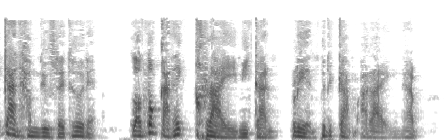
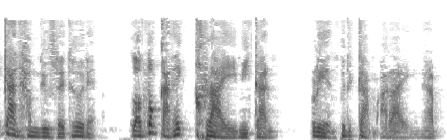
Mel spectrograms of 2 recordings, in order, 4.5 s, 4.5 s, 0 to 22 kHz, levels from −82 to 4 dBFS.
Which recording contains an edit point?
first; 1 cut; at 2.8 s

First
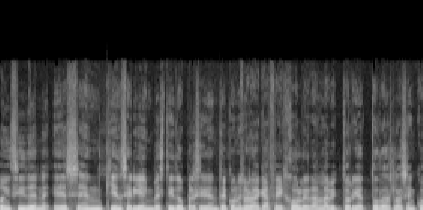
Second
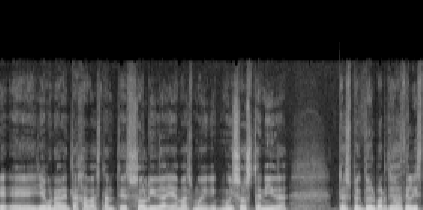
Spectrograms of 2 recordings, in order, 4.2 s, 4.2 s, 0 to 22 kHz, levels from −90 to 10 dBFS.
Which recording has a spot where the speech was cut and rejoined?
first; 1 cut; at 2.4 s

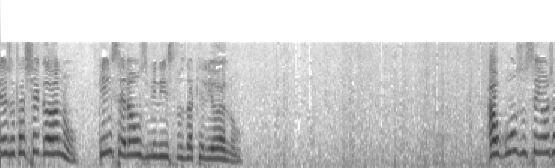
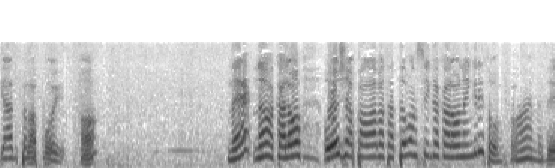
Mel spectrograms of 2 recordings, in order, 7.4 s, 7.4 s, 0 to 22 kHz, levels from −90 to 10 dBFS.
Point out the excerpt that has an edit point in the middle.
second; 1 cut; at 1.0 s

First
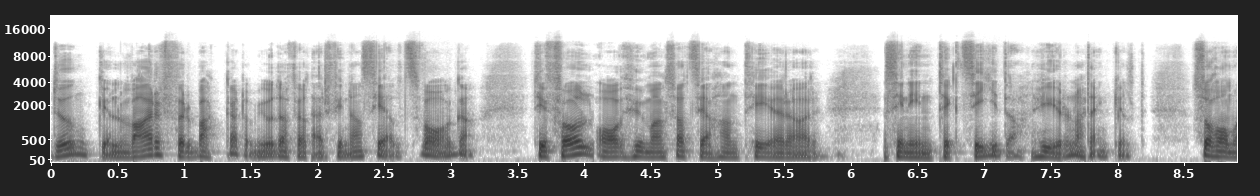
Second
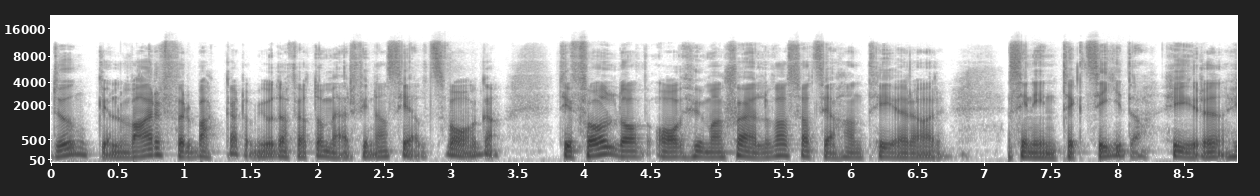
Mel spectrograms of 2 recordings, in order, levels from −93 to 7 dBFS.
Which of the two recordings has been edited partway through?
first; 5 cuts; at 2.0 s, 4.1 s, 4.6 s, 7.4 s, 7.8 s

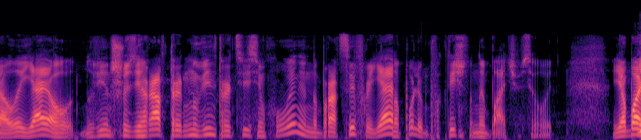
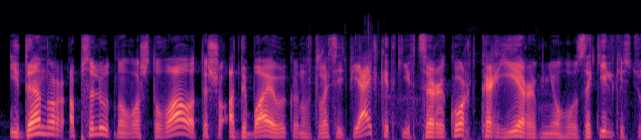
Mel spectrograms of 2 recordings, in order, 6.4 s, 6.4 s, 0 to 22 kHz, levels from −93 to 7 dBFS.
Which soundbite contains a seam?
first; 3 cuts; at 2.2 s, 3.4 s, 3.9 s

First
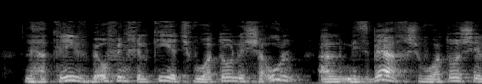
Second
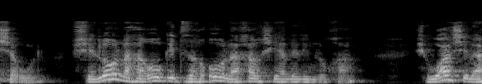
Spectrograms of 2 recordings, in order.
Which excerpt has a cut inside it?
first; 1 cut; at 3.1 s

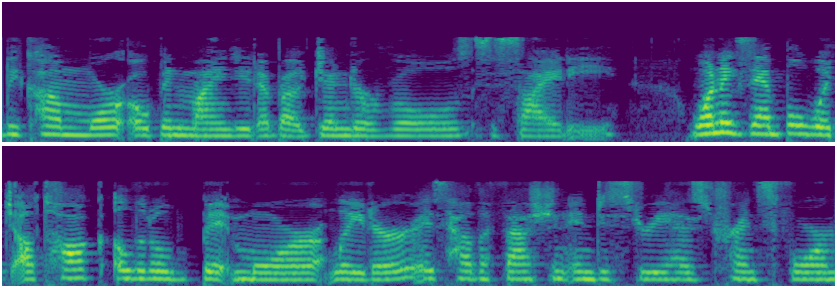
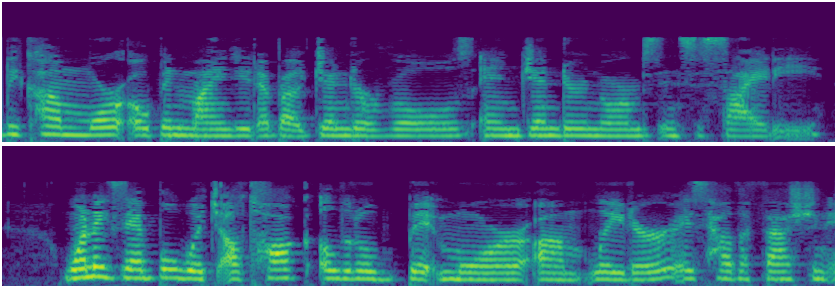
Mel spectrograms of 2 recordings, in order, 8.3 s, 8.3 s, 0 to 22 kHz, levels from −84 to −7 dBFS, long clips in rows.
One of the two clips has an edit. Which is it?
first; 2 cuts; at 2.4 s, 5.8 s

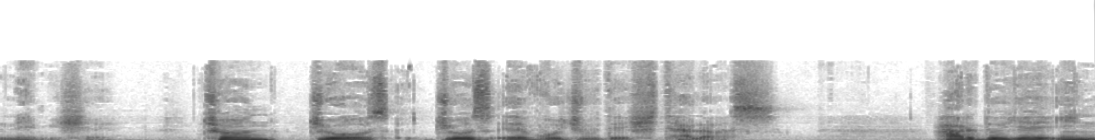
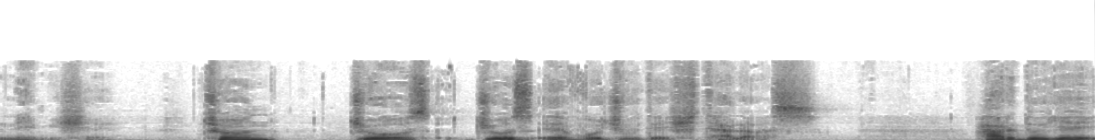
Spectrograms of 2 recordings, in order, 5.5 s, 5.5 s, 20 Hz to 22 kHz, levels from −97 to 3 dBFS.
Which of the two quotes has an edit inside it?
first; 1 cut; at 1.4 s

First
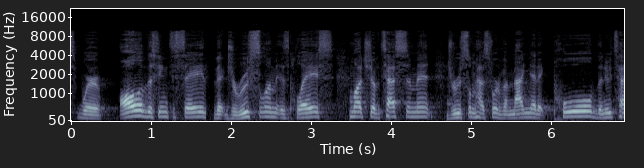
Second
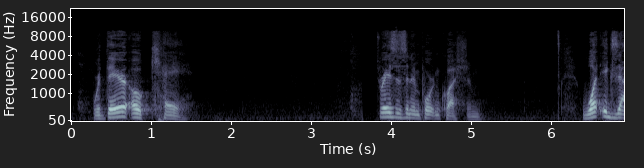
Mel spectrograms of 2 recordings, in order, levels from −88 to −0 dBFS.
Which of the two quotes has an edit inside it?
first; 6 cuts; at 1.0 s, 1.7 s, 2.7 s, 3.5 s, 3.9 s, 4.7 s

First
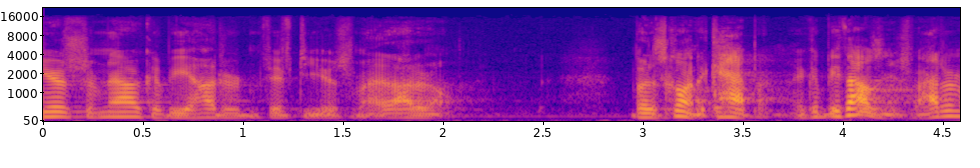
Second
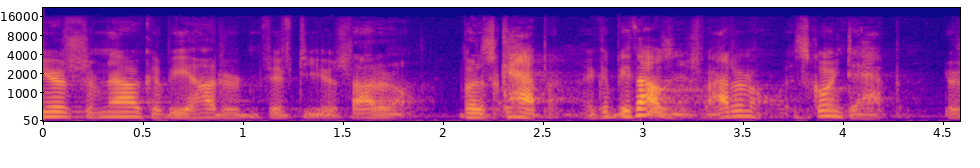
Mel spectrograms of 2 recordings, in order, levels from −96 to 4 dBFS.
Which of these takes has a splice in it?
second; 3 cuts; at 1.5 s, 2.0 s, 2.3 s

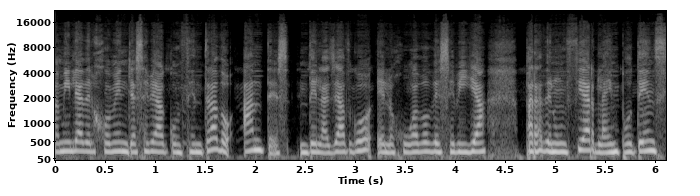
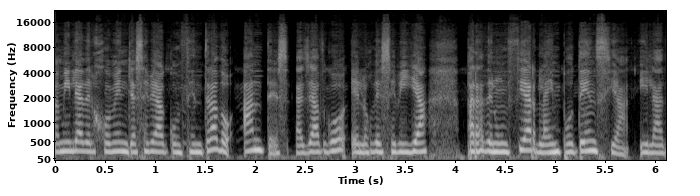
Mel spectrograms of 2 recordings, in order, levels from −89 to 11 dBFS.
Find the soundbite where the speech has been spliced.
second; 2 cuts; at 2.4 s, 3.1 s

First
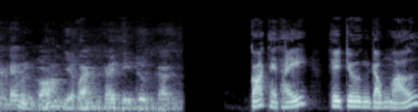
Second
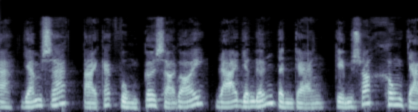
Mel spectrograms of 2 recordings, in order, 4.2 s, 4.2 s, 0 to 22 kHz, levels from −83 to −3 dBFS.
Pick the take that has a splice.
second; 3 cuts; at 1.4 s, 1.8 s, 2.1 s

